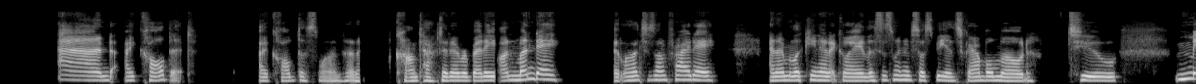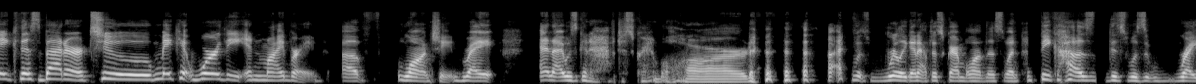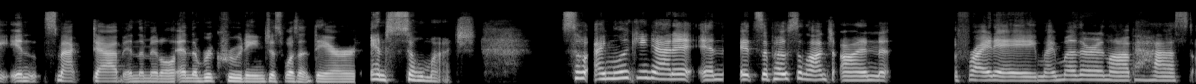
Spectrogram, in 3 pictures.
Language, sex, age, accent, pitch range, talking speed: English, female, 30-49, American, 180-225 Hz, 170 wpm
